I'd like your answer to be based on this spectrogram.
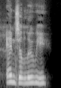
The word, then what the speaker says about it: Angelou: I don't know if I'm saying that right. I really need somebody to correct me before I cry. Am I saying that right? There's like six people Angelou. – In the room. Is it Angelou or Angelou? – Angelou. – Isn't it L-O-U at the end? – Angelou.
